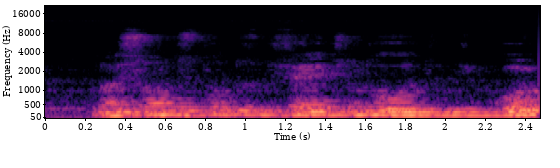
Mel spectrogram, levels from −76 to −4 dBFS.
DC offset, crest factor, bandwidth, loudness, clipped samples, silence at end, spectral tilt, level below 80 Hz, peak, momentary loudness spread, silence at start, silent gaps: under 0.1%; 14 dB; 13 kHz; -26 LUFS; under 0.1%; 0 s; -8.5 dB/octave; -54 dBFS; -12 dBFS; 6 LU; 0 s; none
